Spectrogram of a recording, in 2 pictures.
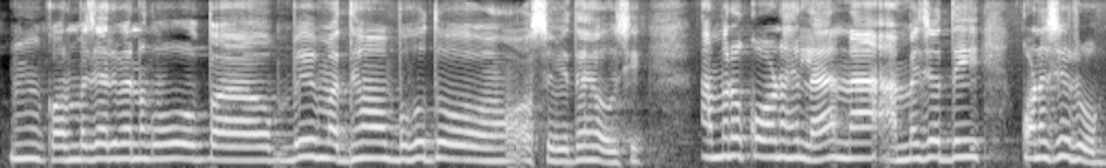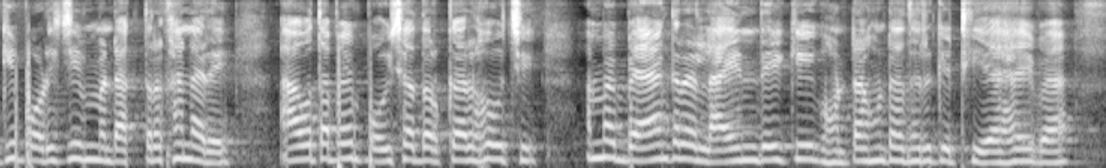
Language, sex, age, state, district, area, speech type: Odia, female, 30-45, Odisha, Bhadrak, rural, spontaneous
